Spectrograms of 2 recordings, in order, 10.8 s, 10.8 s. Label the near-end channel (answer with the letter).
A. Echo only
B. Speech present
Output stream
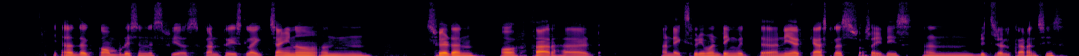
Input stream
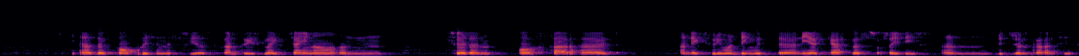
A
